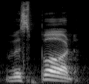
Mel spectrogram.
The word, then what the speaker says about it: whispered: The third word is whispered. It has 2 syllables. WHIS, whispered. PRED. Whispered. How to pronounce? Whispered. Here also R is silent.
